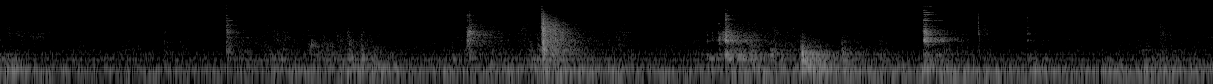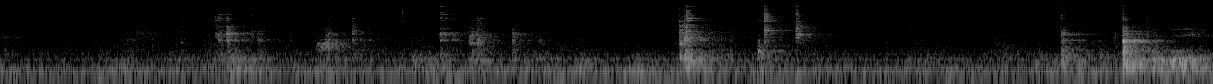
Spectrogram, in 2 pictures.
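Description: A piano plays soft, sparse notes in an echoing hall.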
